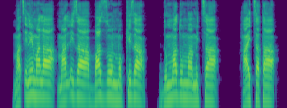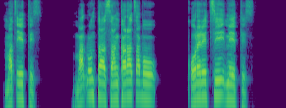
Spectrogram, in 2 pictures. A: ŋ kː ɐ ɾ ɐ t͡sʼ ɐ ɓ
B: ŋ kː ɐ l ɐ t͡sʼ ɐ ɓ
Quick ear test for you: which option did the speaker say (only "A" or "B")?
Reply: A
